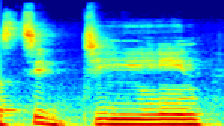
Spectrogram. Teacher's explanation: یہاں پر یا مدہ بھی ہے اور جیم مشدد ہے، جماؤ کے ساتھ سختی کے ساتھ پڑھا جائے گا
